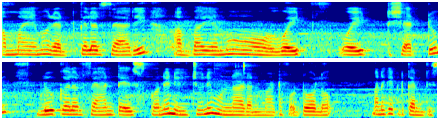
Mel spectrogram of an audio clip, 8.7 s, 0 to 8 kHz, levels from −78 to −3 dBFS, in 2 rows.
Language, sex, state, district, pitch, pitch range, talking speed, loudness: Telugu, female, Andhra Pradesh, Srikakulam, 205 Hz, 190-220 Hz, 150 wpm, -17 LUFS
